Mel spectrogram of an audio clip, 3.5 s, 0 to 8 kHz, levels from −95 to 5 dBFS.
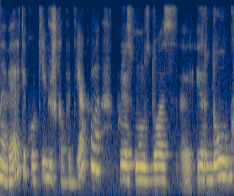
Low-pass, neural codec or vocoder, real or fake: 7.2 kHz; none; real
